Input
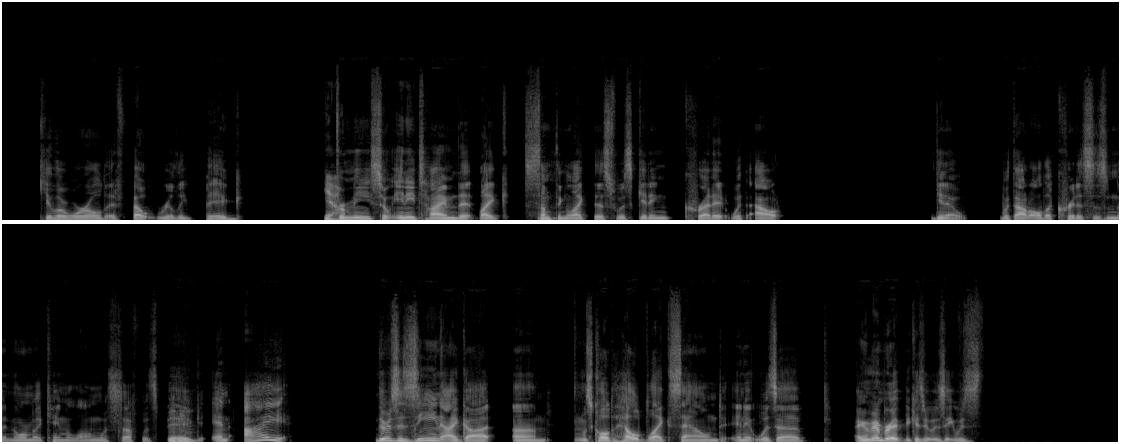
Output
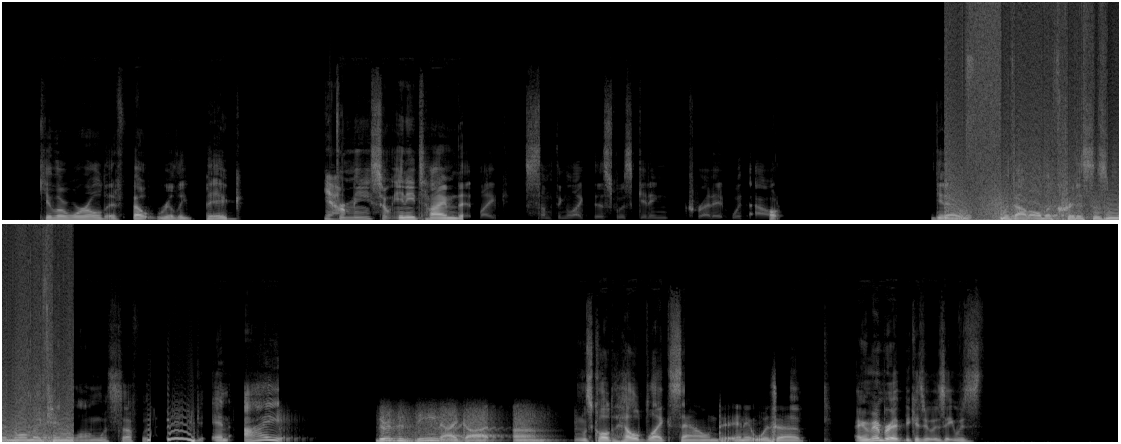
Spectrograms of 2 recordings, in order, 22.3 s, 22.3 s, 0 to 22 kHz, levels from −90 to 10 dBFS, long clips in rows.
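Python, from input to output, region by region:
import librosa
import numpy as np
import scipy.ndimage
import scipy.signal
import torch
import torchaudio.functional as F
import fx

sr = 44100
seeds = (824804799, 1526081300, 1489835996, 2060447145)

y = fx.chain(x, sr, fx.low_shelf_res(hz=620.0, db=-12.0, q=1.5),
    fx.clip_hard(threshold_db=-22.0), at=(2.24, 3.97))
y = fx.chain(y, sr, fx.level_steps(step_db=23),
    fx.highpass(hz=1000.0, slope=12), at=(4.6, 7.68))
y = fx.chain(y, sr, fx.zero_step(step_db=-30.5),
    fx.low_shelf(hz=120.0, db=8.0),
    fx.band_squash(depth_pct=100), at=(9.42, 11.88))
y = fx.chain(y, sr, fx.sine_speech(),
    fx.leveller(passes=3),
    fx.over_compress(threshold_db=-29.0, ratio=-0.5), at=(12.62, 13.09))
y = fx.chain(y, sr, fx.cvsd(bps=16000),
    fx.echo_feedback(ms=78, feedback_pct=37, wet_db=-13.0), at=(13.93, 16.92))
y = fx.chain(y, sr, fx.lowpass(hz=2000.0, slope=24),
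    fx.pre_swell(db_per_s=23.0), at=(17.99, 19.05))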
